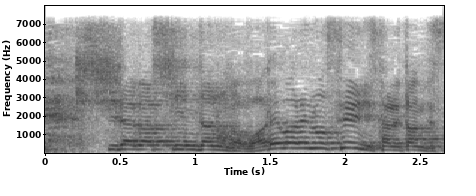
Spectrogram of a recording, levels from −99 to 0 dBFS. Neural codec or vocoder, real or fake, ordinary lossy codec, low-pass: none; real; none; 7.2 kHz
